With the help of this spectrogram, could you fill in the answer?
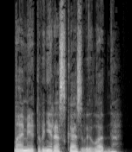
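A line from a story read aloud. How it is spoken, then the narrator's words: Quiet, gentle. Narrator (Russian): тихо сказал Александр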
